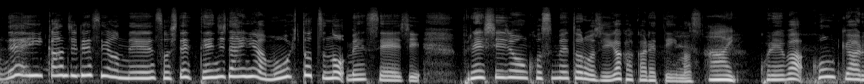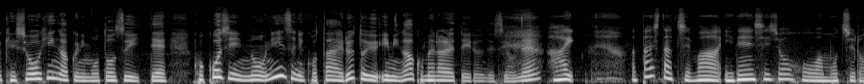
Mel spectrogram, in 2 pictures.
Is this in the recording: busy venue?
yes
